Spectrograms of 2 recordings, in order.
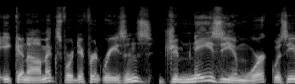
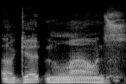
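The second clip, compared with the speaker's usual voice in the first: low, husky voice, embarrassed. Reading a story aloud, a football player answers the professor: low, husky embarrassed voice. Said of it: "in a low, husky voice, obviously embarrassed".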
